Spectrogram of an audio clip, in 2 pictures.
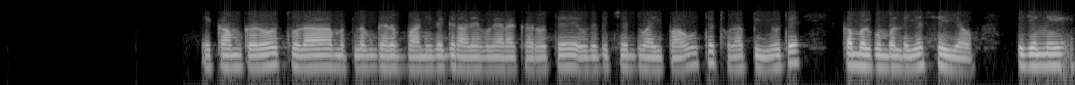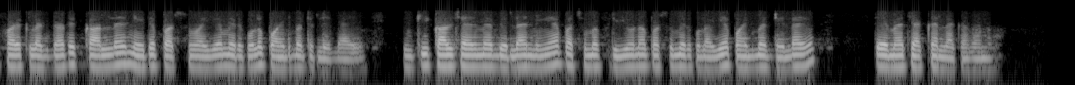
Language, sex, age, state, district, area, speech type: Dogri, male, 18-30, Jammu and Kashmir, Samba, rural, conversation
